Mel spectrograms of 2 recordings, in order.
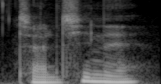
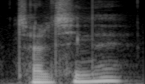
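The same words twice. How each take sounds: No difference in how they are said.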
